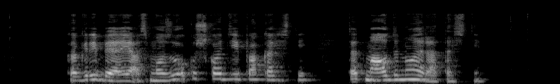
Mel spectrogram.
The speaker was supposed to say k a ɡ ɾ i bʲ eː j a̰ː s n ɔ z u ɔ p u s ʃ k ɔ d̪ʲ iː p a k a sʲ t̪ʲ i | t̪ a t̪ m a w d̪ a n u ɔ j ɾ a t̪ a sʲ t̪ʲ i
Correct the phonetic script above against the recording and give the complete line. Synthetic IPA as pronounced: k a ɡ ɾ i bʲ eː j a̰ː s m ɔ z u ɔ k u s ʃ k ɔ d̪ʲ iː p a k a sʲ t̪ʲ i | t̪ a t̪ m a w d̪ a n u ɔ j ɾ a t̪ a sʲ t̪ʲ i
